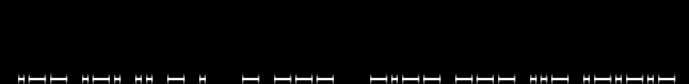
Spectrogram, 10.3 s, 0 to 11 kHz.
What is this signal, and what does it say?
Morse code, heard as a keyed tone, about 15 wpm, 700 Hz. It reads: WRITE TO YOU.
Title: Sentences from Top 1000 Words - Review Part 1 - 15wpm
